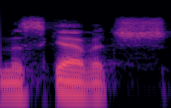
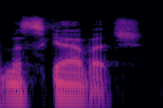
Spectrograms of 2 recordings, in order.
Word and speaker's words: Miscavige: You know, I, on the other hand, he was pretty clear about David Miscavige and the service of David Miscavige.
